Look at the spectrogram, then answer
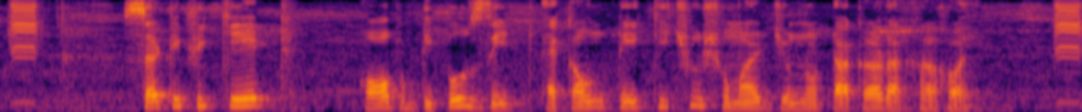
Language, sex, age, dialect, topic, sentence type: Bengali, male, 51-55, Standard Colloquial, banking, statement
